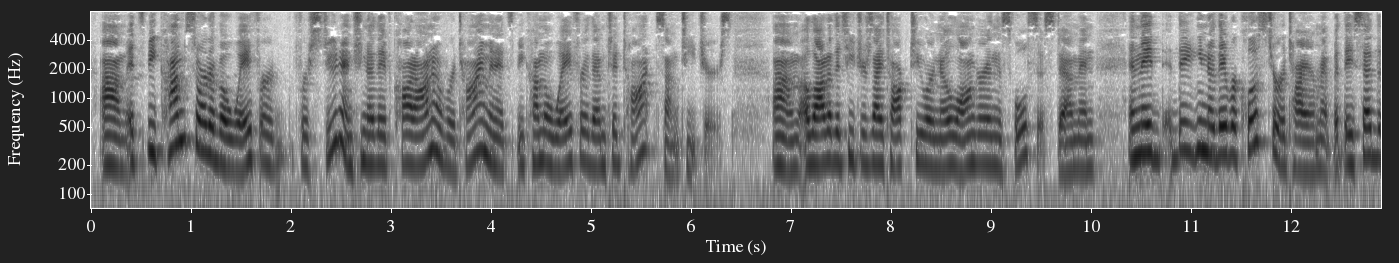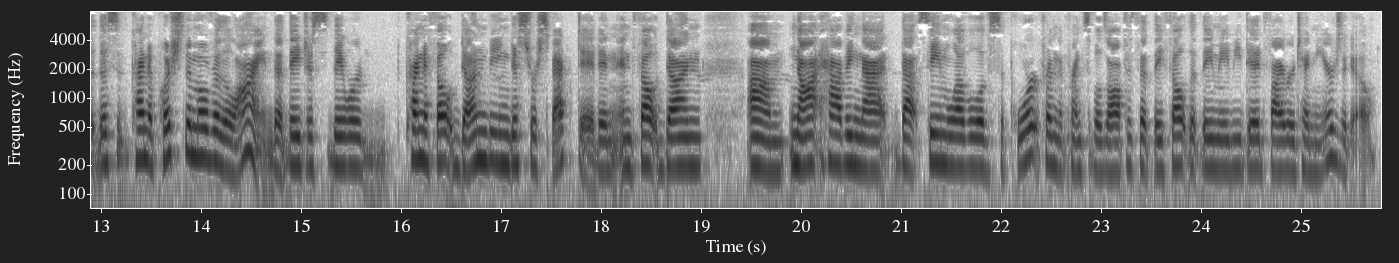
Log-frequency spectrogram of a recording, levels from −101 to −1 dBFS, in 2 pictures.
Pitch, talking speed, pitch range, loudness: 205 Hz, 250 wpm, 190-230 Hz, -20 LUFS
